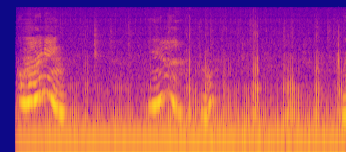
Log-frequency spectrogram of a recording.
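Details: Feral kittens being socialized indoors: two arching, rising-then-falling meows about two seconds apart, with softer chirps after, a woman talking nearby and a steady low hum in the room.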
